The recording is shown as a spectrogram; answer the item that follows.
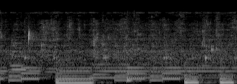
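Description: Soy-sauce, sake and mirin seasoning liquid simmering and sizzling in a stainless pressure-cooker pot while a wooden utensil stirs it; the liquid is being heated to boil off its alcohol. Background music plays underneath.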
